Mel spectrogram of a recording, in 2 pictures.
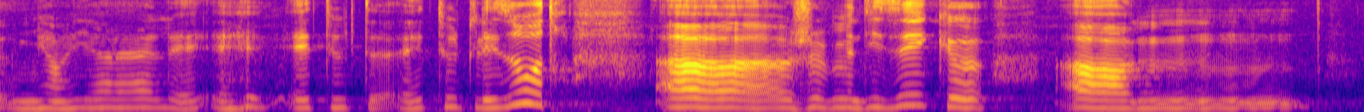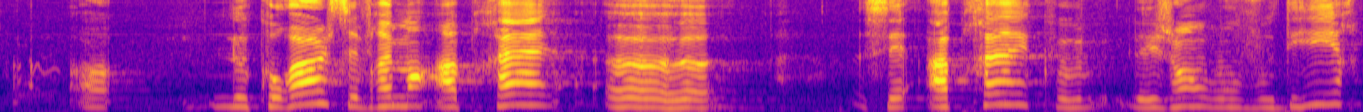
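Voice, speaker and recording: A woman's voice: mid-range voice, takes it slowly, vocal fry, pushed and bright. A woman from Iran speaking at a panel event, hesitant, with many fillers and restarts. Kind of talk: spontaneous public talk. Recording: echoey hall.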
